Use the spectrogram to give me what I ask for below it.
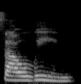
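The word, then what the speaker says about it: Samhain: sin is a Gaelic word that means sumran pronounced as saen one of the four Gaelic Harvest festivals marking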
